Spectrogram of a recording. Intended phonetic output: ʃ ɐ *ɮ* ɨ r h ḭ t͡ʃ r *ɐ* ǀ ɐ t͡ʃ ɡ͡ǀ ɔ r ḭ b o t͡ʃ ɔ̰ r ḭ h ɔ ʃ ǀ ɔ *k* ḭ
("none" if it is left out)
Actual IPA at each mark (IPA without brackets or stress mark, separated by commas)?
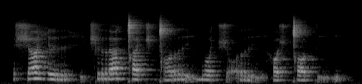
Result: ɮ, ɐ, t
